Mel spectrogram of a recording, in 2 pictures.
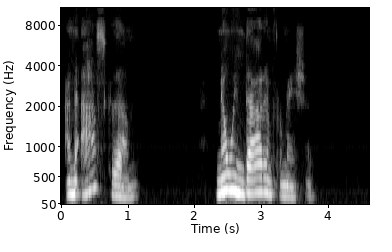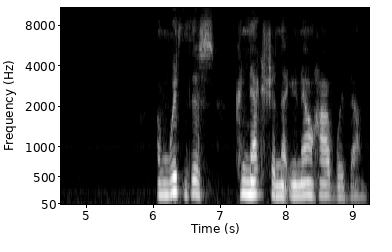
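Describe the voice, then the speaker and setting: A woman with a hoarse voice leading a gentle, earnest guided spiritual exercise as a spiritual teacher. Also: mid-range voice. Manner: slow, gentle and soothing guidance; earnest, speaks about Spirit and angels.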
